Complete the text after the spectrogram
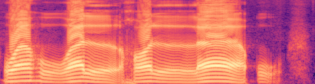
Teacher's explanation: alif lam qamariyah yang dibaca dengan jelas suara lamnya · pada lafal la sama ada mad tabi'i sehingga panjang bala dan khallanya harus sama, yaitu 2 harokat ditandai dengan fathah bertemu alif.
